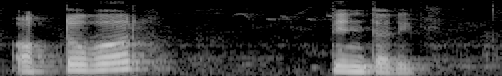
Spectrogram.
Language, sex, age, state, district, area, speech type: Odia, female, 60+, Odisha, Kendujhar, urban, spontaneous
